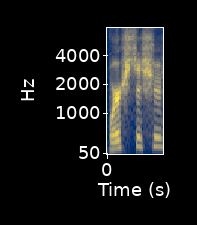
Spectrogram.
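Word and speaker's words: Worcestershire: I see it's it's wor sauce. Worst sauce. Yeah. Uh so yeah, worsture sauce is the proper way to say it, but but everyone has usually difficulty saying it like they do.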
